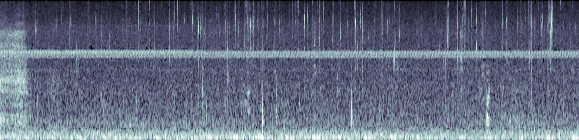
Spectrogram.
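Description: Faint wet squishing and light clicks of hands rubbing masala paste into raw chicken and potato fries on a steel plate, over a steady high-pitched cricket chirr.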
